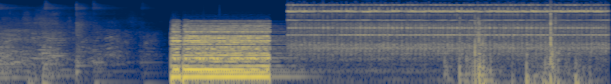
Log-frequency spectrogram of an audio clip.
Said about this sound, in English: Your alarm's going off. It's time to wake up.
